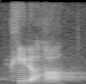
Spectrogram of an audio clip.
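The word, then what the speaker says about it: Pirahã: hunter-gatherer societies around the world such as the piraha which is how its pronounciating out of Brazil amazingly it appears that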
